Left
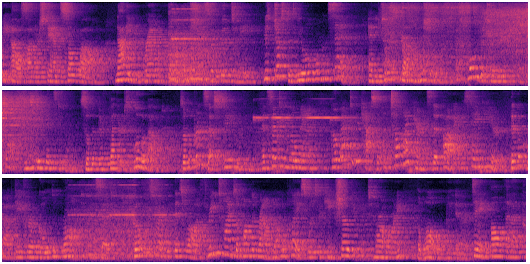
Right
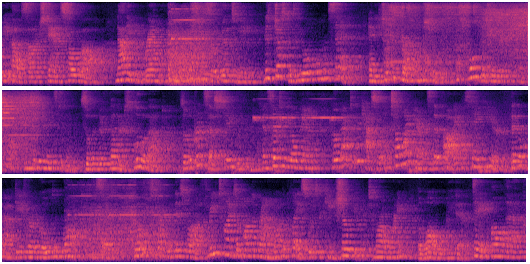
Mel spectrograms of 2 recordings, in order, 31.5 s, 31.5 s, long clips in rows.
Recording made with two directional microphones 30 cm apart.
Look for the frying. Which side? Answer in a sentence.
In this clip you hear the frying in the centre.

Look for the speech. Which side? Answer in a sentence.
You can hear the speech on the left.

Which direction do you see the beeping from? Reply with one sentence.
You can hear the beeping on the right.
